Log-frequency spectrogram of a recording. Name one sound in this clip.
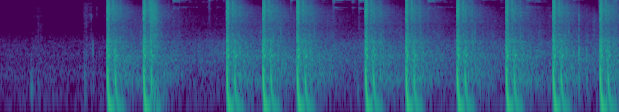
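A rifle fires a series of sharp, evenly spaced shots.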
